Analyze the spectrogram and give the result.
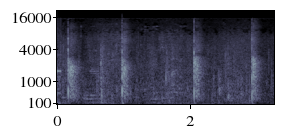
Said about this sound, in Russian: Вы вот сейчас серьезно изображаете эти вот замедленные аплодисменты? Потому что это было модно в 80-х.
